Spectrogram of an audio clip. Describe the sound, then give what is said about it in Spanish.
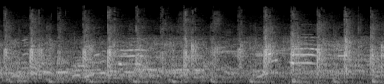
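A football stadium crowd at a Spanish match involving Melilla roars steadily, with repeated rhythmic surges of shouting and clapping rising over the dense, continuous din of many voices. “Hombre, jaleo, ¿eh? Quizás no tanto como nos gustase, pero.”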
